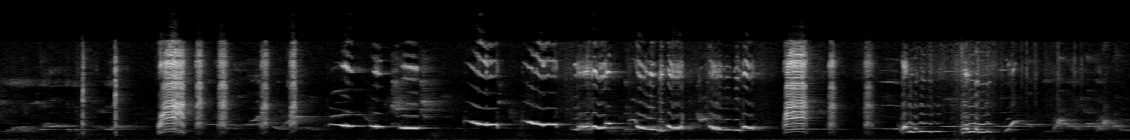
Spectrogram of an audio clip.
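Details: Oriental magpie-robin in full song: clear whistled phrases that dip and rise, interspersed with sharp harsh scratchy bursts, a lively irregular series of roughly two notes per second.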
